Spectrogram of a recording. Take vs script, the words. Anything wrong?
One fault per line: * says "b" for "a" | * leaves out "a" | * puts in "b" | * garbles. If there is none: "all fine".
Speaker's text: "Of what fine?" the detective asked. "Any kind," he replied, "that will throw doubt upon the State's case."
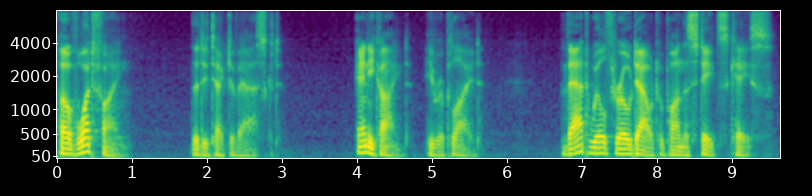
all fine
